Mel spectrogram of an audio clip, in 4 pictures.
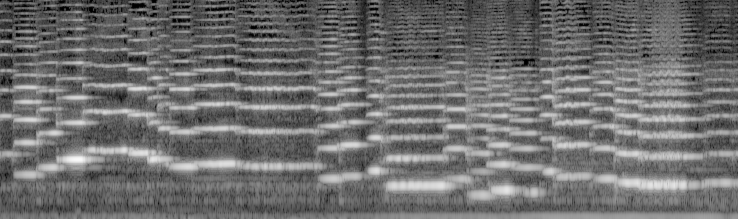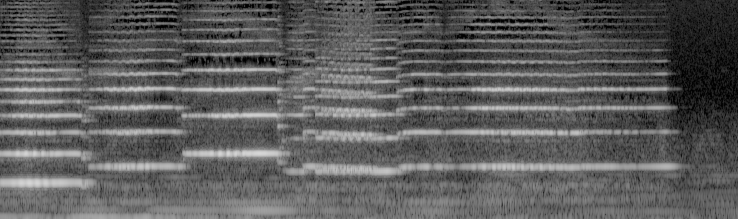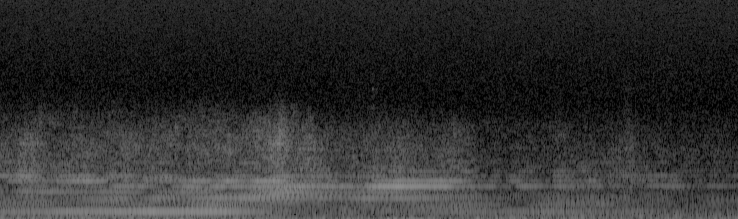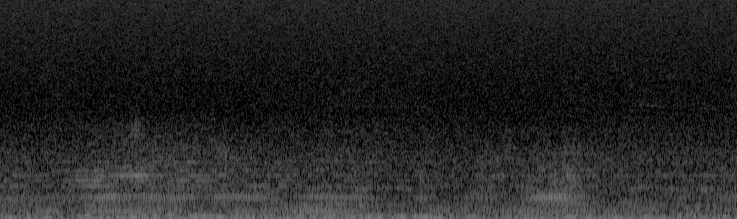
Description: A rather nice moment at the end of a (not very good) take of Händel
